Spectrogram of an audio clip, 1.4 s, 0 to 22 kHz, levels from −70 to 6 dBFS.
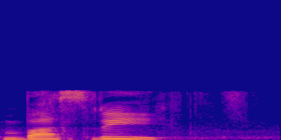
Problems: constant background noise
